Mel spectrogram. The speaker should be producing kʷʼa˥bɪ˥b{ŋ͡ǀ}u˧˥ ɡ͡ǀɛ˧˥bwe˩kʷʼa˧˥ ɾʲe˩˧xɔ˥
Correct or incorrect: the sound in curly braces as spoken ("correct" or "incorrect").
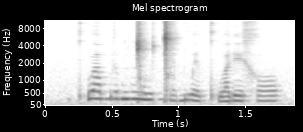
correct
